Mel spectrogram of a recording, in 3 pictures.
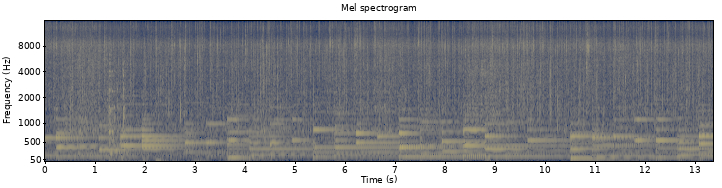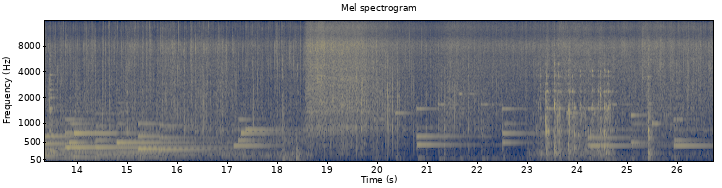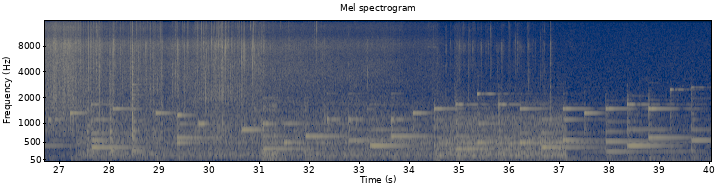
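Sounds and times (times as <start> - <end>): food sizzling in a frying pan: 0.0 - 36.7
pan and utensil clicks: 1.2 - 1.7, 23.2 - 24.8.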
